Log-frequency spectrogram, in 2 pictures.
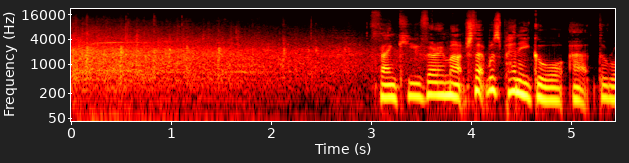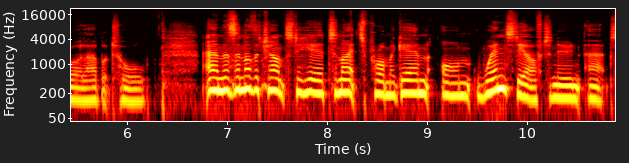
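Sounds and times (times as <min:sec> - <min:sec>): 
concert hall audience applause: 0:00.0 - 0:03.4
speech: 0:03.1 - 0:10.8.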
